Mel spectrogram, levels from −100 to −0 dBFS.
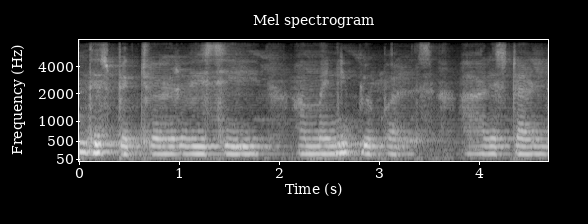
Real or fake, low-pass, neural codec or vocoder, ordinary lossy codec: fake; 7.2 kHz; vocoder, 24 kHz, 100 mel bands, Vocos; none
